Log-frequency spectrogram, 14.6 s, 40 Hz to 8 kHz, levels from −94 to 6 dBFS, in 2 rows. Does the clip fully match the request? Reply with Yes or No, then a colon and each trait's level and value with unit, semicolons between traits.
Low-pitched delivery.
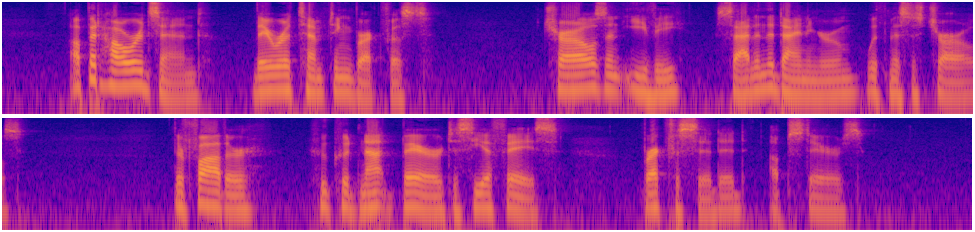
Yes: low, 105 Hz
